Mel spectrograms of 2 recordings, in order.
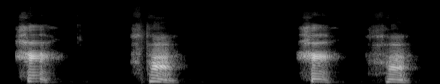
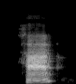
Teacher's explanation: it sounds to me like he's not actually pronouncing an H sound like we have in English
